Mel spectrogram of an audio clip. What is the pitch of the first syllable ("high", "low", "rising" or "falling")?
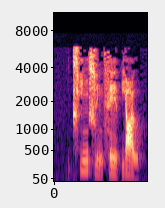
high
